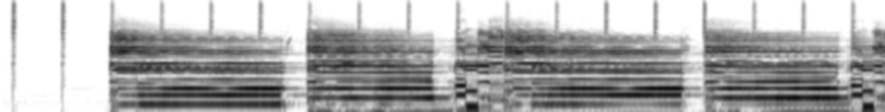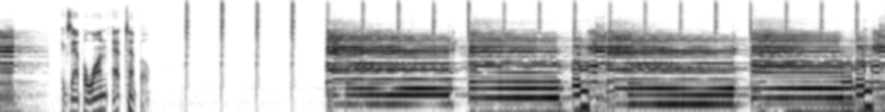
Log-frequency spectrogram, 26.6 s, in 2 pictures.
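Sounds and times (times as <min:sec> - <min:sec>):
slow distorted electric guitar lead: 0:01.6 - 0:14.0, 0:18.1 - 0:26.5
speech: 0:14.3 - 0:15.6.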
